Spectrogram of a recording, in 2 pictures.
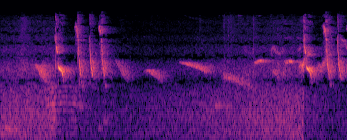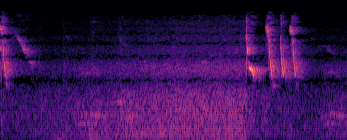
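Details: Chanchão, the chopi blackbird, delivering its 'calçada baixa' song: three bursts of clipped, bright chirps roughly every three seconds, with soft gliding whistles in between.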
